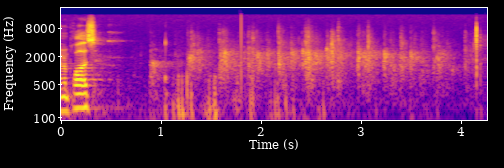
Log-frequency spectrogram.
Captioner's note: applause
